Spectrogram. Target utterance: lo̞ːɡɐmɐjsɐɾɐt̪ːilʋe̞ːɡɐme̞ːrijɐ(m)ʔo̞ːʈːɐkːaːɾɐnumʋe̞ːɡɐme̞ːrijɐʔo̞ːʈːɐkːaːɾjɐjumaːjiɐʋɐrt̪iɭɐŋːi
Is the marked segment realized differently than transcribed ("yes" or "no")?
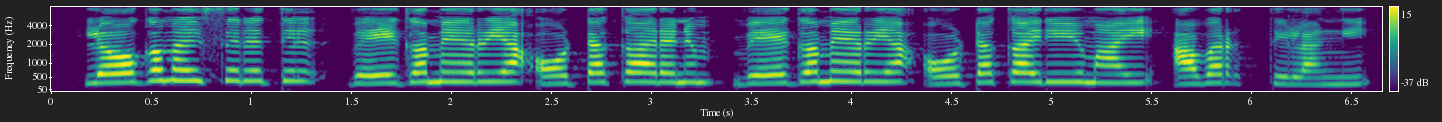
yes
